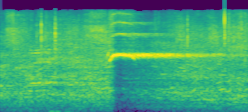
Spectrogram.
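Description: Referee's whistle, one long steady blast starting about a second in, signalling the start of the wrestling bout, over crowd chatter in a sports hall.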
